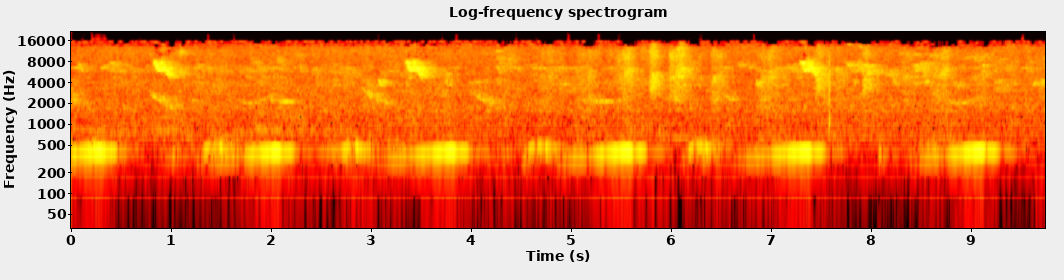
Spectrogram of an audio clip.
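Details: Soft, low hooting coos from a Common Emerald Dove, each often preceded by a short note, repeated about every 1.3 seconds, with other birds whistling and chirping faintly higher up.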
